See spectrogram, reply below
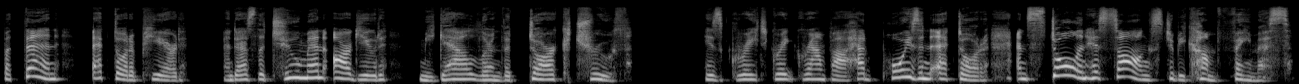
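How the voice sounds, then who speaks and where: A woman narrating a children's storybook aloud in an expressive, scripted read-along style. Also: fairly high pitch, slow, dry recording, studio quality.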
